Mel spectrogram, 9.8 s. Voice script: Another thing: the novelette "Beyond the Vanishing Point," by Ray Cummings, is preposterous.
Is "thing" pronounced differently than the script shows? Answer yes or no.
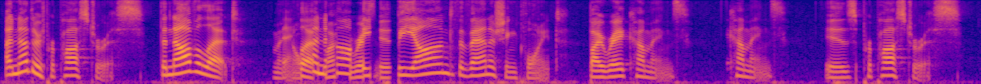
yes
